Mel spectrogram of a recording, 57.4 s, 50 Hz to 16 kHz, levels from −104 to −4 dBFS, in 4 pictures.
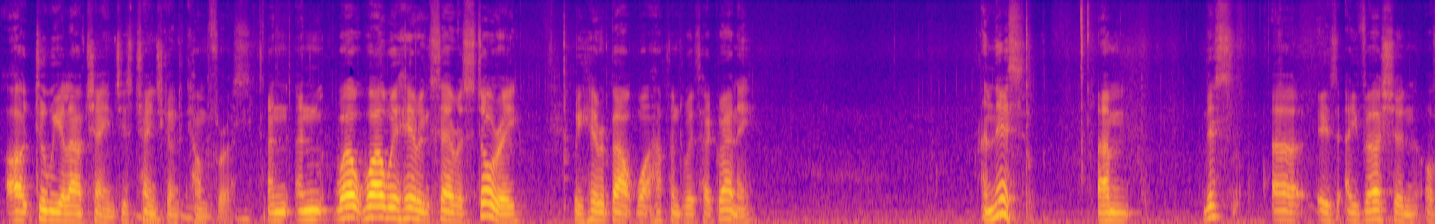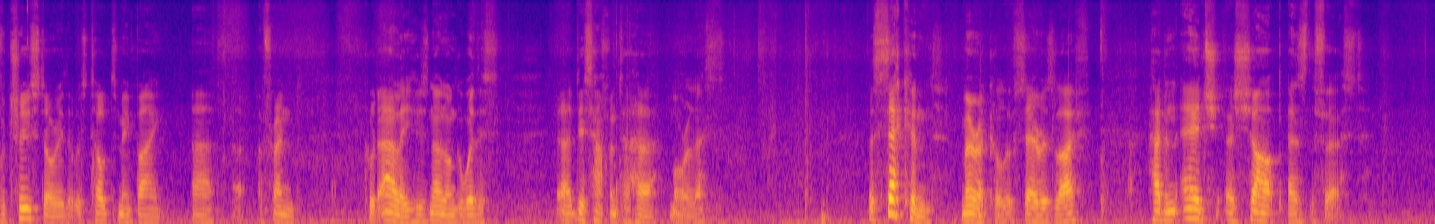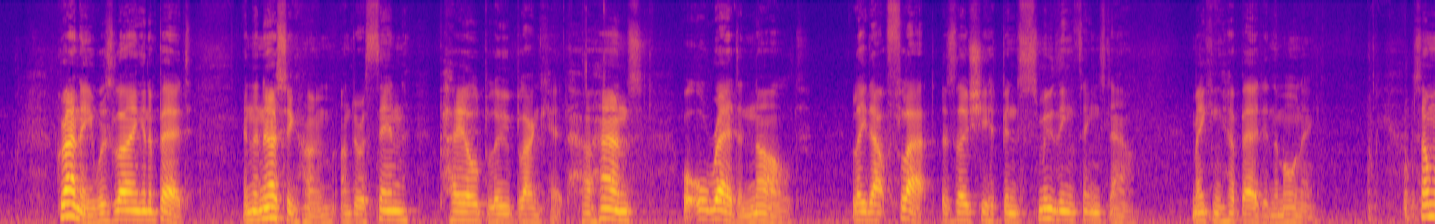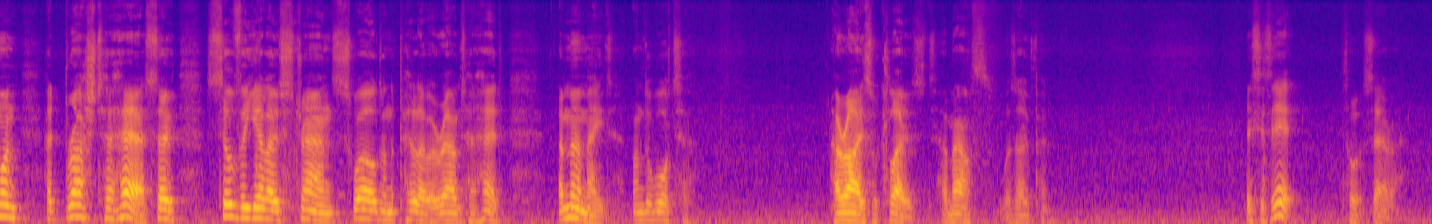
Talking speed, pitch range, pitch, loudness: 155 wpm, 105-135 Hz, 120 Hz, -25 LUFS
